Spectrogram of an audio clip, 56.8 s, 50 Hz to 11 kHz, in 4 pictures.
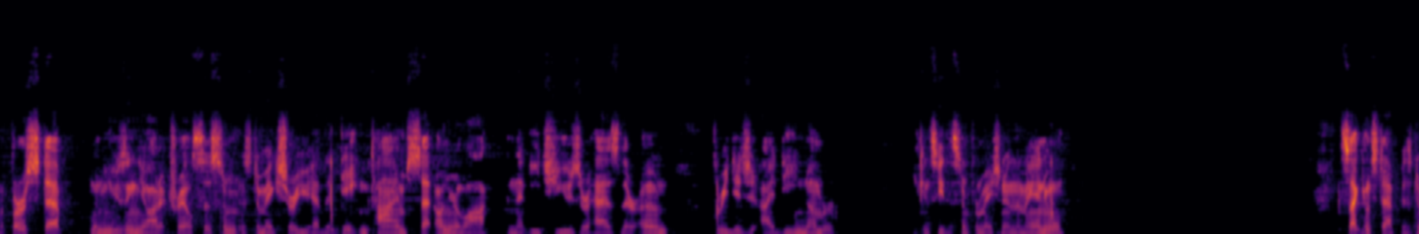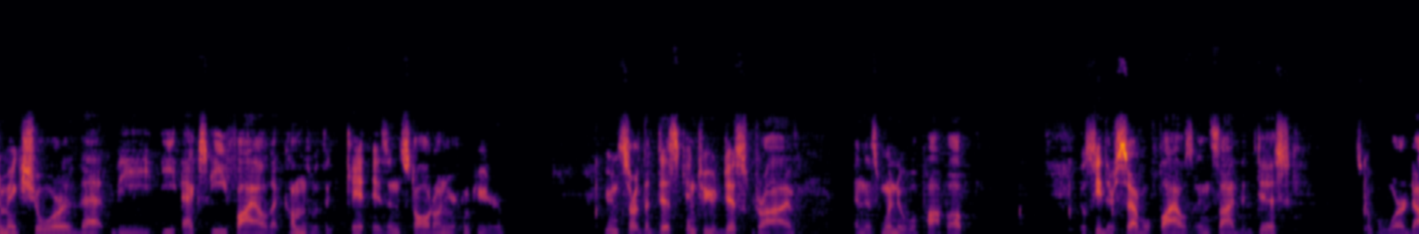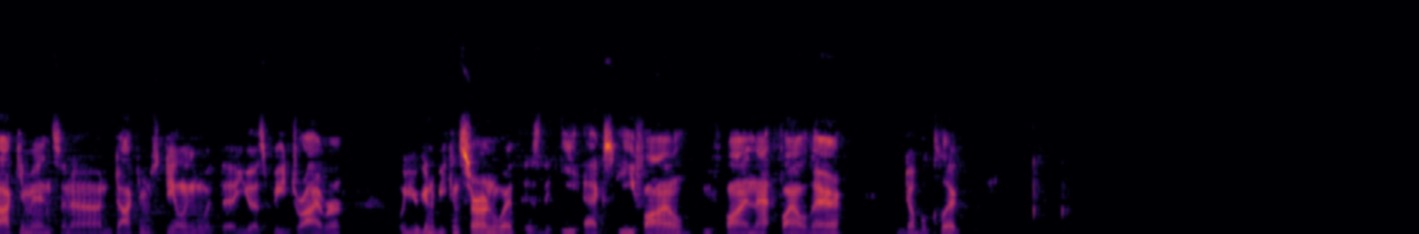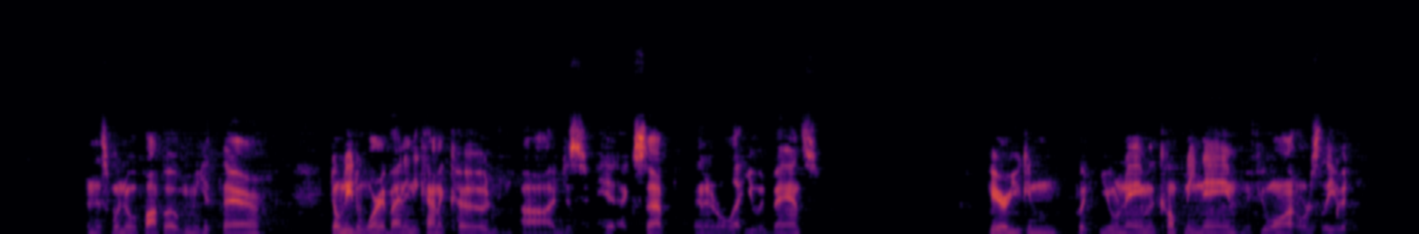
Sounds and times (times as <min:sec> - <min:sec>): Speech: 0:00.0 - 0:10.9, 0:13.3 - 0:19.3, 0:19.9 - 0:24.1, 0:24.7 - 0:38.4, 0:43.4 - 0:51.0, 0:52.4 - 0:56.3.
